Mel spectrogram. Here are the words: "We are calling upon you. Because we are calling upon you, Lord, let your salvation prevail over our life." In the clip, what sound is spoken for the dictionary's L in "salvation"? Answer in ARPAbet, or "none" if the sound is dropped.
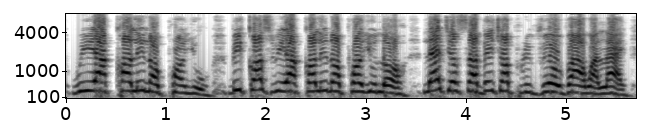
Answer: none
